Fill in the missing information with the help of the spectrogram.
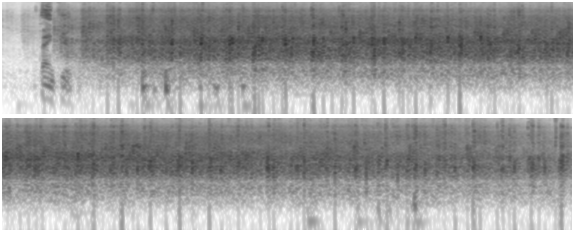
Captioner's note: applause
